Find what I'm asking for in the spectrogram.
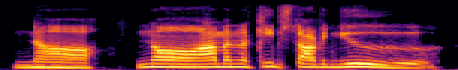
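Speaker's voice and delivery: put-on stock French voice. Joking about French history, the speaker answers in a stereotypical French voice. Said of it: "There's my stereotypical French voice".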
